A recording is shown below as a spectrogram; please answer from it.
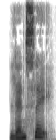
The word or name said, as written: landslag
